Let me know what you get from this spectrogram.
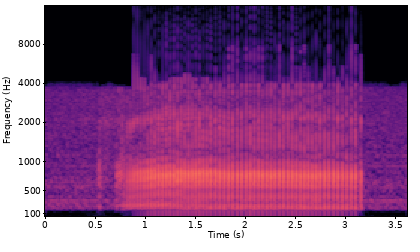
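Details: Pug snoring: one loud, rasping, rapidly pulsed snore lasting over two seconds, a dense buzzy rattle of about four pulses a second, starting abruptly and stopping sharply, with quiet room tone around it.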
